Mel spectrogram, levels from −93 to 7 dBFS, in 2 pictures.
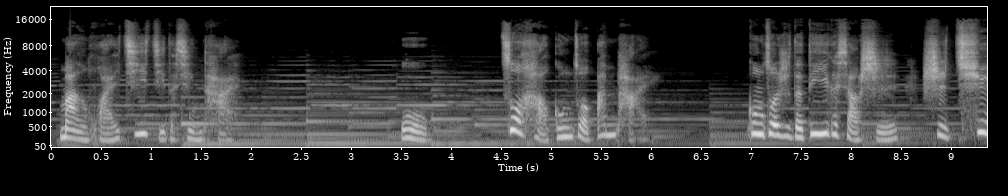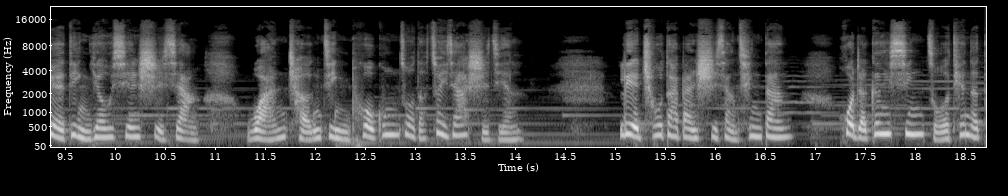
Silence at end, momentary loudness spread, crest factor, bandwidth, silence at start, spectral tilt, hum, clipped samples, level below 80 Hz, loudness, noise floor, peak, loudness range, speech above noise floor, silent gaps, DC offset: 0 s; 21 LU; 18 dB; 16 kHz; 0.1 s; -3 dB/octave; none; under 0.1%; -58 dBFS; -18 LUFS; -47 dBFS; 0 dBFS; 6 LU; 29 dB; none; under 0.1%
